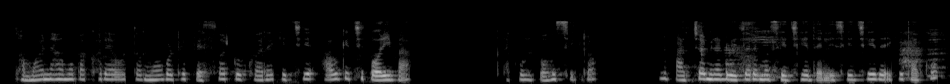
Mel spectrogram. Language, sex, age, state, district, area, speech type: Odia, female, 18-30, Odisha, Balasore, rural, spontaneous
